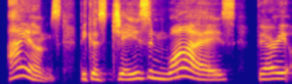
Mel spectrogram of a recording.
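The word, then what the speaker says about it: Ijams: Another Dutch name, it's pronounced Iam, as in the dog food. Okay. Iams, Iam, I, J-I. It's not Jiams, it's Iams, because J's and Y's very often have that kind of a silent pronunciation.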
